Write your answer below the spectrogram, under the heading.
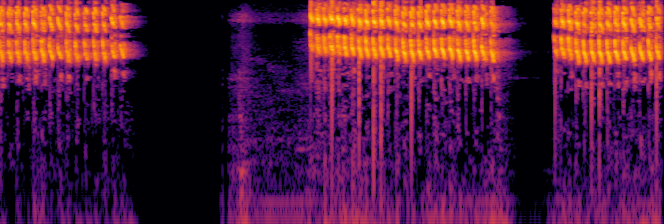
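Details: Cililin songbird song meant as a master recording for training songbirds; high buzzy trilled bursts separated by short silences, with a faint low thump in the gap.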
